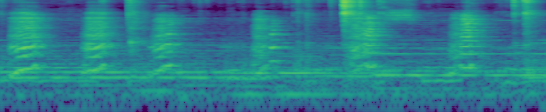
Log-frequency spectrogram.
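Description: White cockatoo babbling in a string of short rising calls, about two a second, over background music.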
